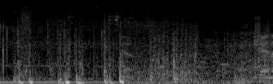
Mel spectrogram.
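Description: A horse's hooves clip-clop in Red Dead, a few irregular thumps up close over a low rumble of ambient game sound.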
